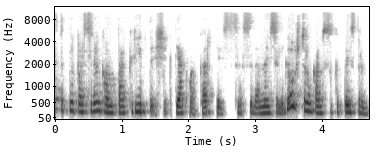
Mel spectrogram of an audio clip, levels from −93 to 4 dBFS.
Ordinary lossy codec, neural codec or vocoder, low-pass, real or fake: MP3, 48 kbps; vocoder, 22.05 kHz, 80 mel bands, WaveNeXt; 9.9 kHz; fake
